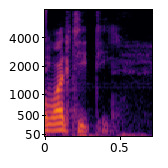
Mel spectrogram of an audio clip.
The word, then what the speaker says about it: Waititi: Waititi.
